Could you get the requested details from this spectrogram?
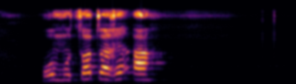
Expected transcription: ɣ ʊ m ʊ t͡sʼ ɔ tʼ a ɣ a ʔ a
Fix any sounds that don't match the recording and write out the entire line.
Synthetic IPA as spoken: ɣ ʊ m ʊ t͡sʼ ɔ tʼ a ɣ ɛ ʔ a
